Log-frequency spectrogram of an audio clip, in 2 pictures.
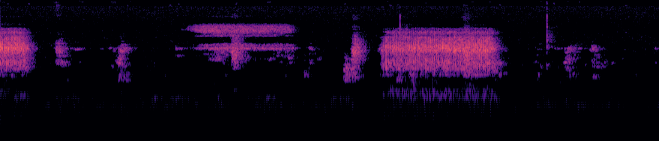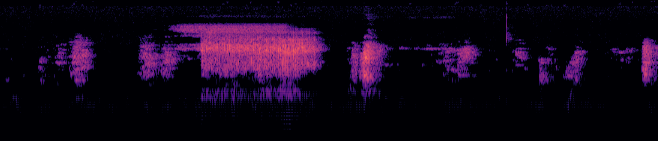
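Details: Soft rasping snores about every five seconds from one sleeper, with a second, quieter sleeper snuffling between them over steady room hum; a snoring duo.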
